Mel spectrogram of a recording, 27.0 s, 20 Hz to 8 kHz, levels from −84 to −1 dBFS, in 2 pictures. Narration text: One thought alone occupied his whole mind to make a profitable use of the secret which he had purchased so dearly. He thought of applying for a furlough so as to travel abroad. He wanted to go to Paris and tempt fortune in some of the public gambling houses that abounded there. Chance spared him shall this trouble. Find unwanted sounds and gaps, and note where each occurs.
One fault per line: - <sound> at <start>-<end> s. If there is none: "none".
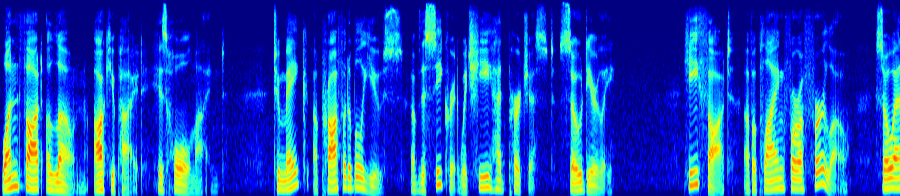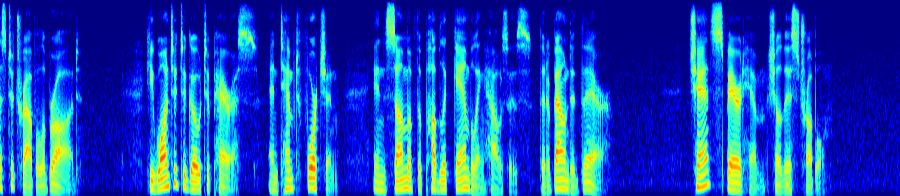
none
